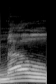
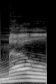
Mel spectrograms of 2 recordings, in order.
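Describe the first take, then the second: The two takes are said the same way.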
